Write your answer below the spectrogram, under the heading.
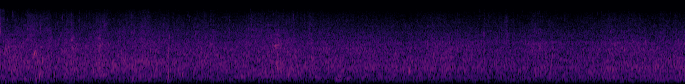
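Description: Sea water washing gently against breakwater rocks and concrete tetrapods, as a steady, soft wash of water.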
